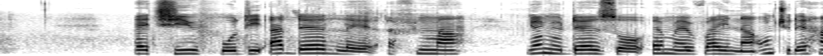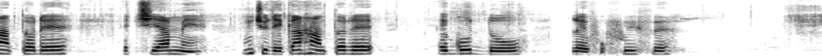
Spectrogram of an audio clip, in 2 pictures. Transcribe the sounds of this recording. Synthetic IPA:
e˨t͡ɕi˨ɸo˨ɖi˨ʔa˨ɖɛ˦lɛ˨a˨fi˦mã˦ | ɲɔ̃˦ɲũ˨ɖɛ˦zɔ˨ɛ˦mɛ̃˨va˦ji˨nã˨ŋũ˦t͡ʃu˦ɖɛ˦hã˦t̪ɔ˦ɖɛ˦ | ɛ˨t͡ɕi˦a˨mɛ̃˨ | ŋũ˦t͡ʃu˦ɖɛ˨kã˦ɦã˦t̪ɔ˦ɖɛ˦ | e˦ɡo˦d̪o˦ | lɛ˨ɸo˨ɸu˦i˦ɸɛ˦

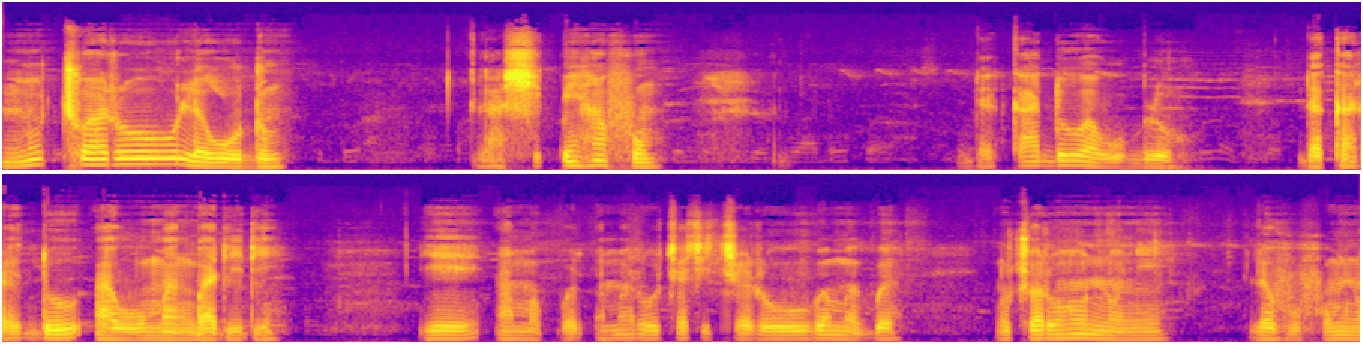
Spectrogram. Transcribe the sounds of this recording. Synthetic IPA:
nũ˦t͡ʃu˦a˦ɖe˦wo˦lə˨wo˨ɖu˦m | la̰˨ʃi˨k͡pe˦ɦã˦fo˦m | ɖə˨ka˦d̪o˦a˨wu˨blo˨ | ɖə˨ka˦ɖə̰˨d̪o˦a˨wu˨mã˨ŋɡ͡ba˨ɖi˦ɖi˦ | je˦a˨mə˨k͡pa˨mã˨˦ɖə˦wo˦t͡ʃa˦t͡ɕi˦t̪ɾə̰˨ɖə˦wo˦bə˦mə̃˨ɡ͡bə˦ | nũ˦t͡ʃa˦ɖo˦ɦõ˦nɔ̃˨ɲĩ˦ | lə˨vṵ˨fo˦mnɔ̃˦

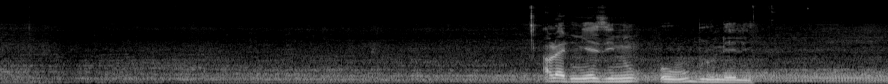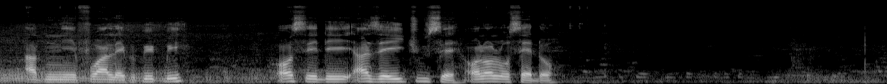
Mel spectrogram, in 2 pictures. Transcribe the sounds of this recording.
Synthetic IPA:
a̰˦lwɛ˨di˨ni˨e˦zi˨nu˦o˨wu˦blu˨ne˨li˨ | a̰˨dnɪ˨fʊ˨˦a˨lɛ˨kʷe˨k͡pe˦k͡pe˦ | ɔ˦sɪ˨dɪ˦a̰˦ze˨i˦t͡ʃu˦sɛ˨ɔ̰˦lɔ˦lʊ˦sɛ˨dɔ˨

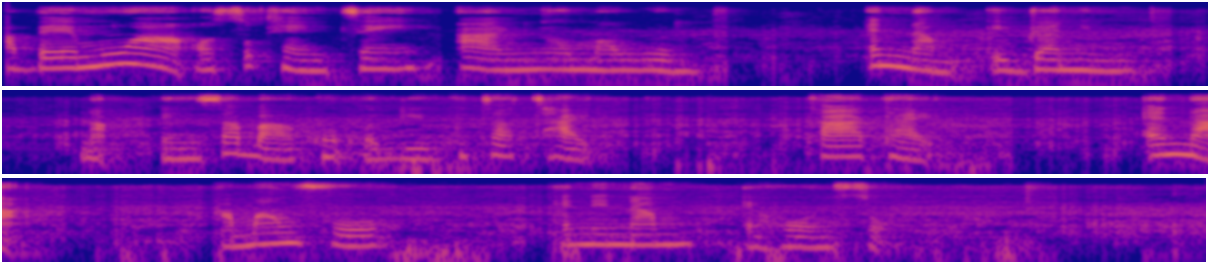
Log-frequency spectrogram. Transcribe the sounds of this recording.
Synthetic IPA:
a˨bɛː˨mʊ̃˦a˨ʔɔ˨sʊ˦kʰɛ̃˨ntʰɛ̃˦na˨ɲ˦ɲʊ̃˦ɔ˦mã˦wõ˦m | ɛ˦nã˨mæ˨d͡ʑᶣa˦nĩ˦m | nã̰˨mɪ̃˨n̩˨sa˦baː˨kʰʊ̃˦ʔɔ˨dɪ˨e˨kʰu˦tʰa˦tʰa˨ɪ˨ | tʰaː˦tʰa˨ɪ̰˨ | ɛ˦nã̰˨ | a˨mã˦ɱfʊ˨˦ɔ˦ | ɛ˦nɪ̃˦nã˦mɛ˨hɔ˦n̩˦sɔ̰˨

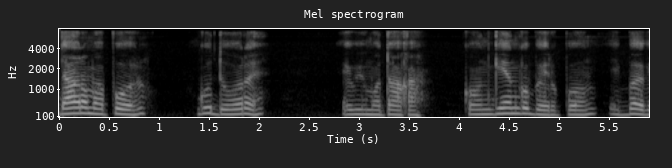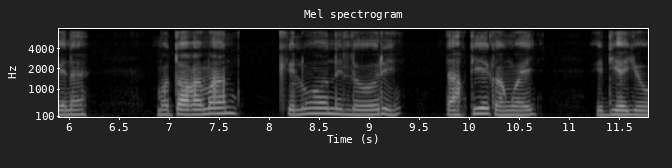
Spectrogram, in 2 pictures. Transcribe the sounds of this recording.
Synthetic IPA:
da˦nɔ˦ma˨po˦˨l | ɡʊ˦dʊ˨ɾɛ˦˨ | i˨wi˨mʊ˨tɔ˨ka˨ | kʊ˨nɡɪ˦nɡʊ˦be˨do˨pwo˨ŋi˨bɐ˦ɡi˨nɛ˦ | mʊ˨tɔ˨ka˨ma˦n | kʰi˨lwo˦ni˦loː˨ɾi˦˨ | da˨ktje˦ka˨ŋwɛ˨t͡ʃ | i˨djo˨ju˨

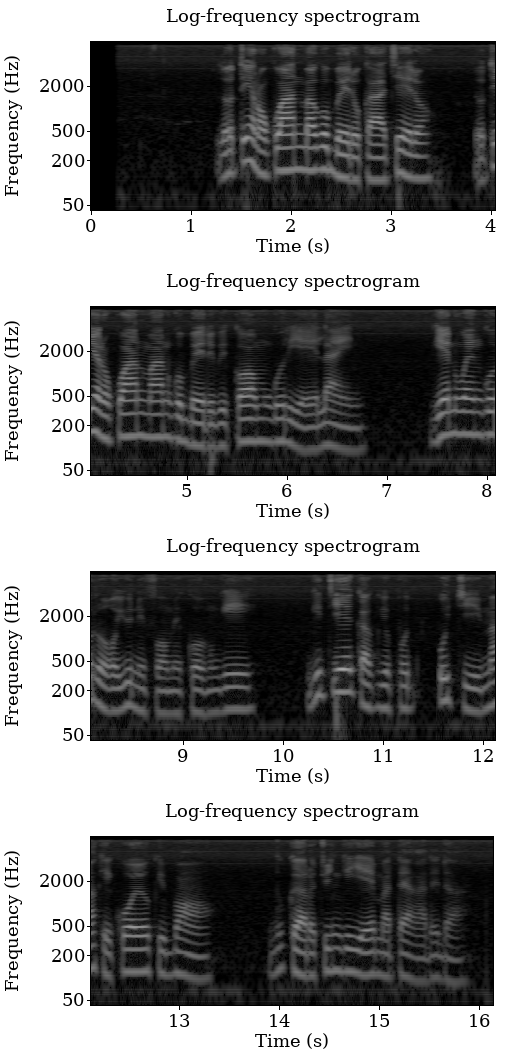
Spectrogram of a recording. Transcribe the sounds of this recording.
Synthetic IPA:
lʊ˨tɪ˦nɔ˨kwa˦nma˦ɡʊ˦be˨do˨kaː˨t͡ʃe˦lo˦ | lʔʊ̰˨tɪ˦nɔ˨kwa˦nma˦nɡʊ˦be˨do˨bi˨kɔ˦mɡʊ˦ɾjɛ˨ɪ˨la˦ɪ˨n | ɡɪ˦nwɛ˦ŋɡʊ˦ɾo˨ɡo˨ju˦ni˨fo˨mi˨ko˨mɡɪ˦ | ɡi˦tje˦ka˨jo˨po˨ | u˦t͡ʃi˨ma˦kɪ˨kwɔ˦jo˦kɪ˦bɔ˦ɔ˨ | ɡʊ˦kɛ˨ɾo˨t͡ʃwi˦ɲɡɪ˦jɛ˦ma˨tɛ˦ka˨dɛ˦da˨

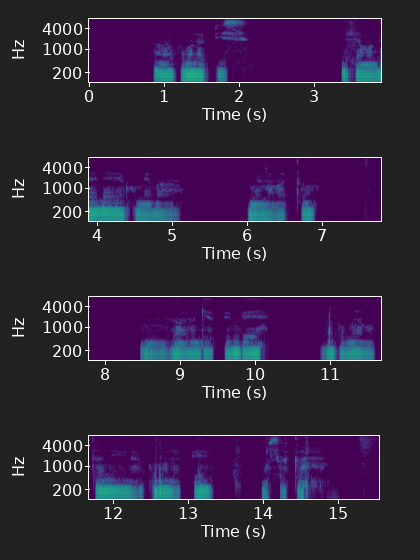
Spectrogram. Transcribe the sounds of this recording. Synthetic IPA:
na˨za˦ko˨mɔ˦na˨pi˦s | ne˨ki˨ja˨mo˨nɛ˦nɛ˦ja˨ko˨mɛ˨ma˨ | mɛ˨ma˨ba˨tʰo˨ | a˨za˦na˨za˦ŋɡi˨ja˨pɛ˦mbɛ˦ | a˨za˦ko˨mɔ˦na˨mo˨ta˦ni˦na˨i˦ko˨mɔ˦na˨pe˦ | mo˨sa˨ka˦

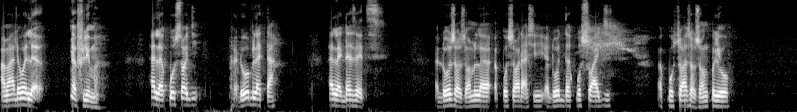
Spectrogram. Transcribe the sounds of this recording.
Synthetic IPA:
a̰˨m˨a˨ɖə˦wo˦lə̰˨ | ə˦fli˦mə˨ | ə˦lə˨k͡po˦sɔ˦d͡ʑi˦ | ə̰˨ɖə˦wo˦blə˦t̪a˦ | ə˦lə˨ɖe˦ze˨t̪ | ə̰˨ɖə˦wo˦zɔ˨zɔ˨˦mlə˦ə̰˨k͡po˦sɔ˦ɖa˨si˦ə̰˨ɖə˦wo˦d̪ə˦k͡po˦sɔ˦a˨d͡ʑi˦ | ə̰˨k͡po˦sɔ˦a˦zɔ˨zɔ˨ŋ̩˦k͡pli˦wo˦

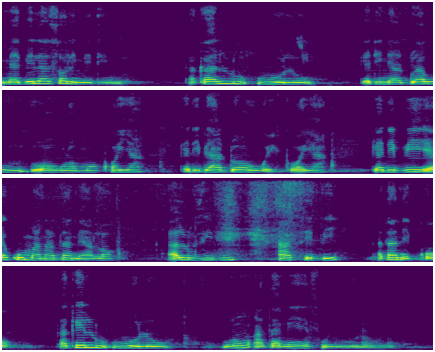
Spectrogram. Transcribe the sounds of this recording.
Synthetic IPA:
mɛ˨bɪ˦lɛ˦sɔ˦lɪ˨me˨di˨nĩ˨ | ka˨ka˦lu˨u˦wo˨lo˦wu˨ | kɛ̰˦di˨nĩ˨a˨dʊ˦a˦wʊ˦˨˦ɔ˦wlɔ˨mɔ˦kʰɔ˦ja˦kɛ˦dɪ˨bɪ˦a˦dɔ˦˨wɛ˨kɔ̰˦ja˦ | kɛ˦dɪ˨bɪ˦ɛ˦kʊ˦mã˨na˨˦d̪a˦mɪ˨a˨lɔ˦ | a̰˨lu˨vi˦bi˦a˨sɪ˦bɪ˦ | ka˨t̪a˦nɪ˨kɔ˨ | ka˦ke˦lu˨u˦wo˦lo˦wu˨ | nʊ˦a̰˨d̪a˨mɪ˦ɛ˦fu˦lu˨wo˨lo˨wo˨˦

